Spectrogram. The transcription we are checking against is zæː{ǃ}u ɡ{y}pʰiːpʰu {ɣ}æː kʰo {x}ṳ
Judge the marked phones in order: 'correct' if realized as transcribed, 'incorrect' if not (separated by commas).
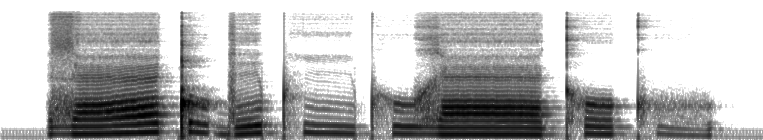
correct, incorrect, correct, incorrect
